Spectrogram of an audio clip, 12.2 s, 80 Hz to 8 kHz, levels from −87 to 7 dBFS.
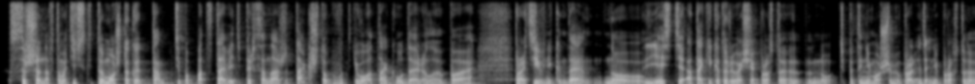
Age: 20-39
